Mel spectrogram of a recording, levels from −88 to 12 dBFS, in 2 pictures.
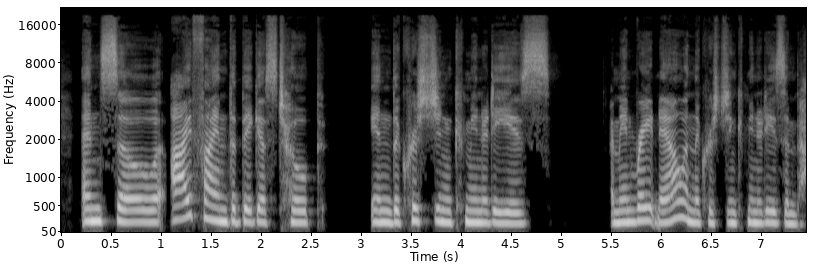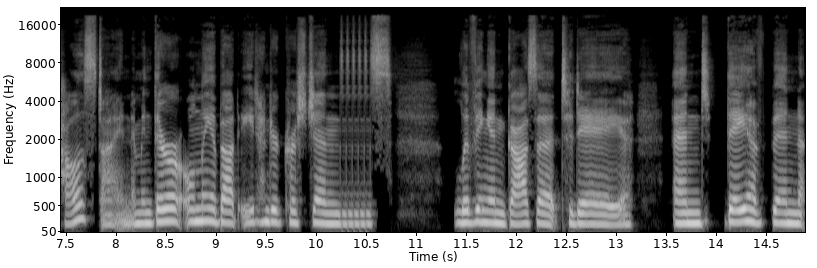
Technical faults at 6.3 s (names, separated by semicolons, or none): none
